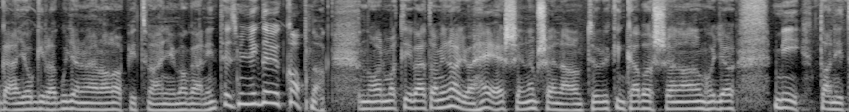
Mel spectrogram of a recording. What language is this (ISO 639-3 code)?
hun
